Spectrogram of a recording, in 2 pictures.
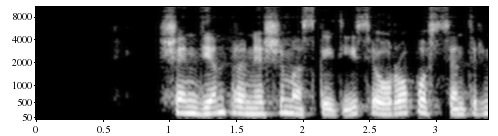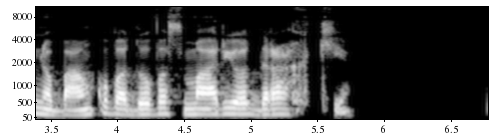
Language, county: Lithuanian, Tauragė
